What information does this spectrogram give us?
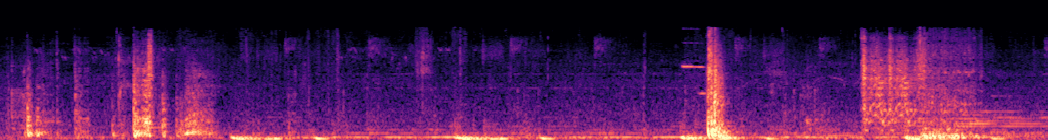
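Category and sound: vehicle, car engine starting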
